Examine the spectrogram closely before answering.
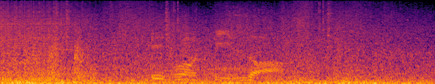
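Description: Tank guns fire in quick sharp bursts.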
